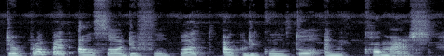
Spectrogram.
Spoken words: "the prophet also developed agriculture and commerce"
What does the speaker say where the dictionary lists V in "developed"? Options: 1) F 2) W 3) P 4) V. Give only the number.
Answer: 1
